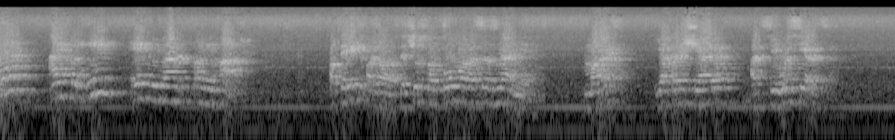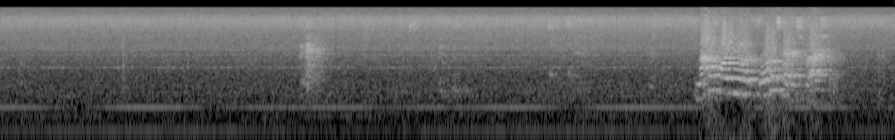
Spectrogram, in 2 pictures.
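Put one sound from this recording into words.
A woman sings into a microphone, heard through loudspeakers, with long pauses between phrases.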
